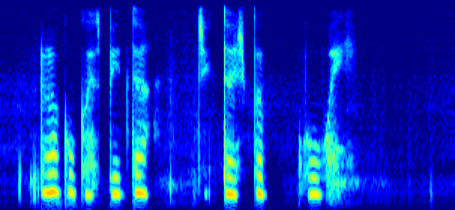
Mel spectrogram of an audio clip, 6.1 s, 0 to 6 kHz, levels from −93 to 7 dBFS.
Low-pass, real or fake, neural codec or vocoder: 5.4 kHz; fake; autoencoder, 48 kHz, 32 numbers a frame, DAC-VAE, trained on Japanese speech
